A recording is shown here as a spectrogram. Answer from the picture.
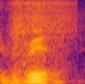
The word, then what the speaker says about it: Ryu: Apparently, it's just Ru. – So, in Japan, there's actually one syllable to pronounce this word, and it would be Ryu, all in one go.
